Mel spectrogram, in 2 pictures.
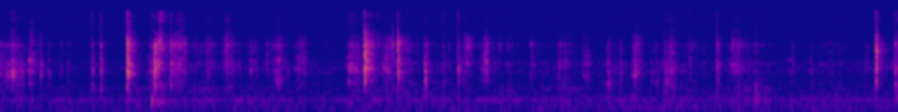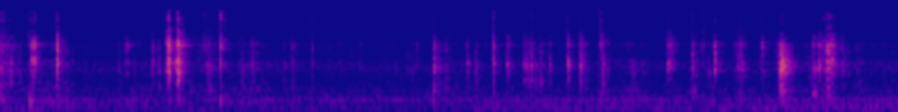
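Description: A metal utility knife blade carves shavings off a small piece of solid, dry yellow bar soap with a pale core. About twenty crisp, bright scraping crackles and clicks come in uneven bursts, each dying away at once, over a faint steady hum in a quiet space.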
